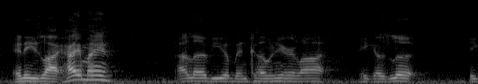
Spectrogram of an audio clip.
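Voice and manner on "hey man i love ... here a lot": easygoing, friendly country ranch-hand drawl. Retelling meeting a country man at the bar, the speaker imitates Peanut's voice. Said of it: "talking like this".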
